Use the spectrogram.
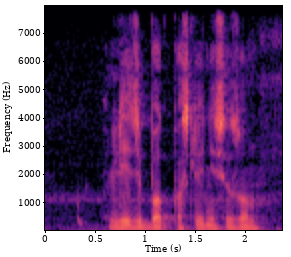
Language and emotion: Russian, neutral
